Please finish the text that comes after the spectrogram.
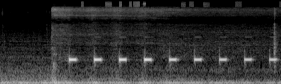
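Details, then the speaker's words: Truck cab, parking brake set while sliding trailer tandems: steady mid-pitch beeps about four a second from the seatbelt reminder because the driver's belt is unfastened. "I don't have my seatbelt on. I should, that's why you hear the beeping, but I'm not gonna put my seatbelt on while I'm sliding these tandems."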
